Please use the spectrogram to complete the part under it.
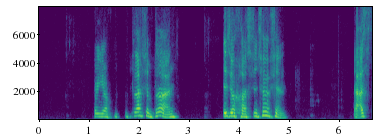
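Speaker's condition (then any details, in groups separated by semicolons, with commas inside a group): Myasthenia gravis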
